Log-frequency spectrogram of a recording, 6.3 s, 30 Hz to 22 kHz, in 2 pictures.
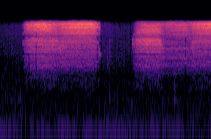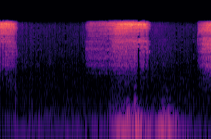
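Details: Barn owl feeding at its nest on the night of 10 September 2019, 22:45: loud, long, broad hissing screeches, some doubled, repeated roughly every two seconds, with a low rumbling thud under one.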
